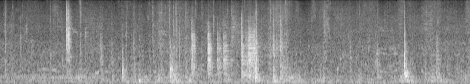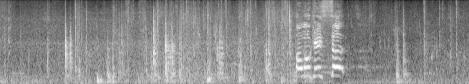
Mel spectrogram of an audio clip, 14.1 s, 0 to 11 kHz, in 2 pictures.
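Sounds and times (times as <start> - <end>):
oars knocking and splashing: 0.0 - 14.0
wind on microphone: 0.0 - 14.0.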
